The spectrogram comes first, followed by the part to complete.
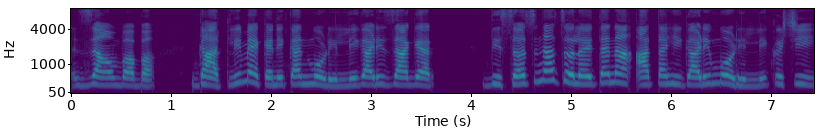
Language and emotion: Goan Konkani, happy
